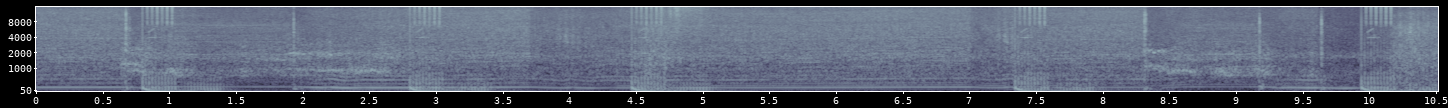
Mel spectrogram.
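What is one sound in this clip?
Tyres squeal briefly through the bends.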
